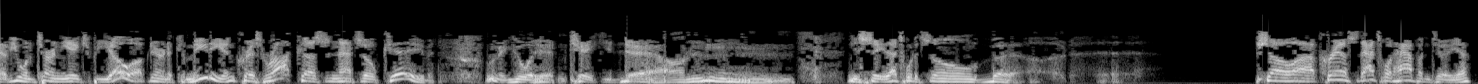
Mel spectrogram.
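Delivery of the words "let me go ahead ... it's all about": low, slow mock cop voice with a groan; menacing cop. Mocking the cop who arrests you, low and slow. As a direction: sink deep and drawn out like a smug officer.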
